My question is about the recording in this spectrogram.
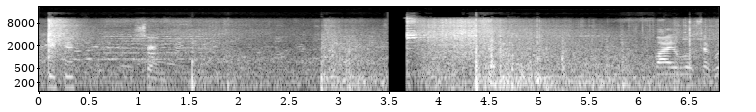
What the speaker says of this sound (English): Fireworks are going up in the building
